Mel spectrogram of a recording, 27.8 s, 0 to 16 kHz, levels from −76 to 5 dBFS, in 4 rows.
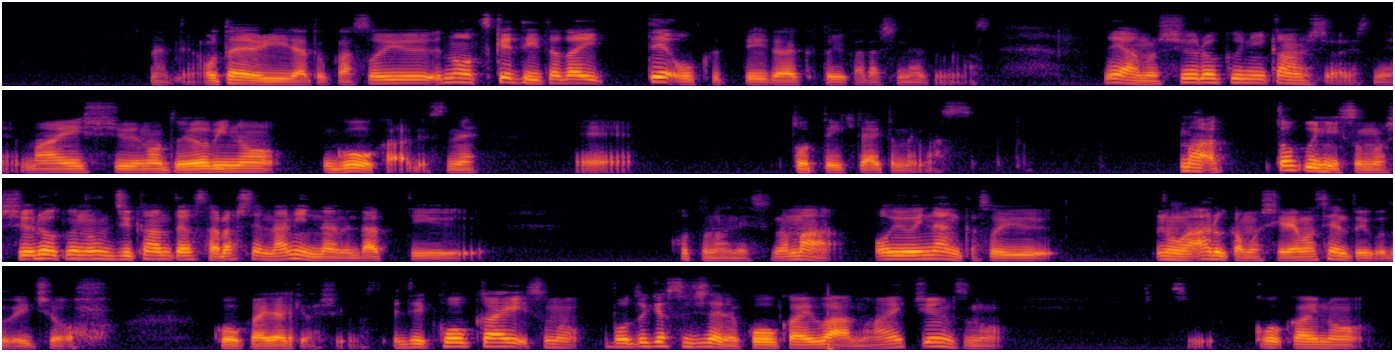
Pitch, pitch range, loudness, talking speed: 120 Hz, 100-150 Hz, -18 LUFS, 415 characters per minute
